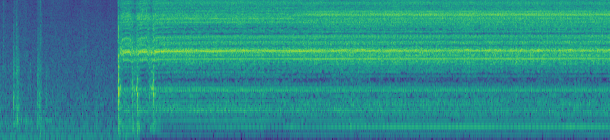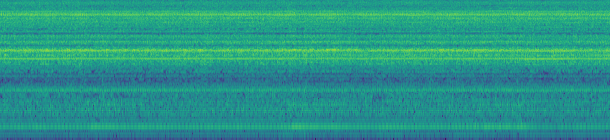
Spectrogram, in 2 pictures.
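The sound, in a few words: high-speed drill in milling machine drilling brass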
